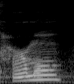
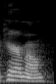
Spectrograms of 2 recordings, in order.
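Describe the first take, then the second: First: "caramel" clipped to two syllables, KAR-mel; "caramel" squeezed down to KAR-mul. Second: "caramel" said as care-a-mel, three syllables; "caramel" with all three syllables, KARE-a-mel. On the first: Explaining her usage, she says "caramel" as two-syllable carmel. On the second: Listing regional words, she says "caramel" as care-a-mel. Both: Shown as a demonstration. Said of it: "I pronounce them both differently".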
